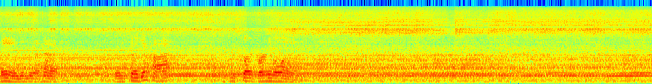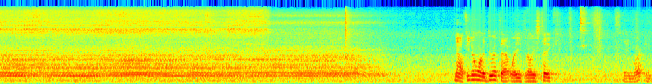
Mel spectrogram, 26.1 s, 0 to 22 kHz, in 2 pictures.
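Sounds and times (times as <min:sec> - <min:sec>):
wood rubbing on spinning lathe: 0:00.0 - 0:20.8.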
